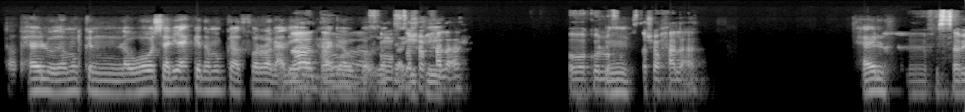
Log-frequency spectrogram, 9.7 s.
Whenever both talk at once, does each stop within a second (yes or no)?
no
